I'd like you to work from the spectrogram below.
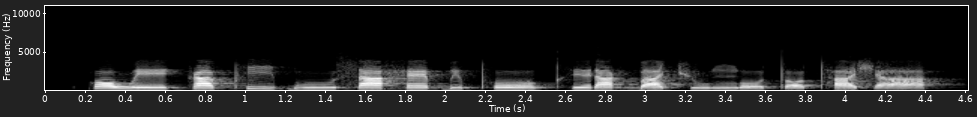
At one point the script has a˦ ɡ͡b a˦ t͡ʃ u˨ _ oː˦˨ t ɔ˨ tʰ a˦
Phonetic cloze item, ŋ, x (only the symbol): ŋ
